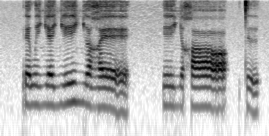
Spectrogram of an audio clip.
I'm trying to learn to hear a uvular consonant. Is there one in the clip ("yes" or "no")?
yes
